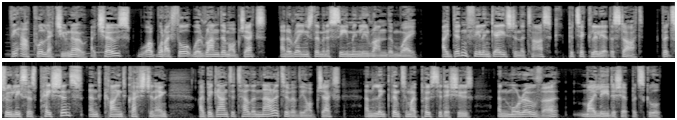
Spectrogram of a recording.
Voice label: welsh male welsh accent roleplay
